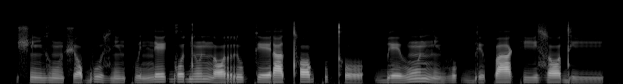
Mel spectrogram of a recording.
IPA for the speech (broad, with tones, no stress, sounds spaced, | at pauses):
ʃ ĩ˨ ɣ ũ˨ ʃ ɔ˨ b u˦˨ z ĩ˨ kʷ i˨ n eː˦ ɡ o˦ d ũ˦ n ɔ˨˦ r u˦ k eː˦ ɾ a˦ tʰ ɔ˦ kʷ ɪ˦ kʰ o˨ | ɡ͡b e˨ β ũ˦ n ĩ˨ v ʊ˦ ɡ͡b ɪ˨ p a˦ k i˦ z ɔ˦ d iː˨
